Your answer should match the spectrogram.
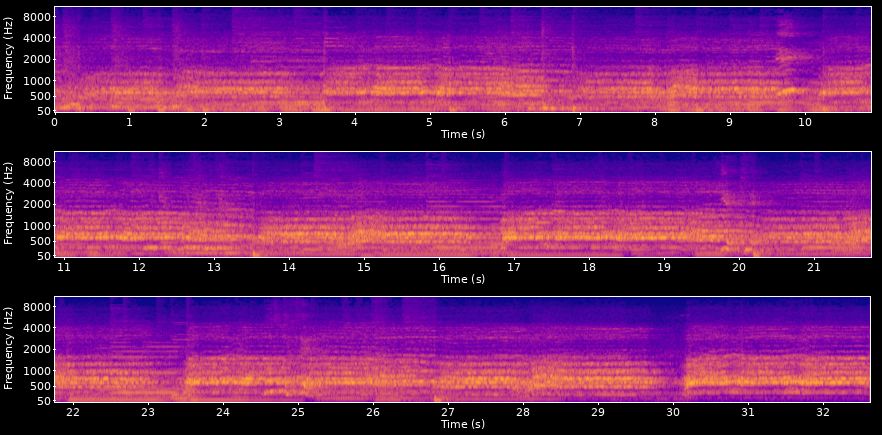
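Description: Live band with acoustic guitar and drums playing while many voices sing together in long phrases: a crowd singing along with the band.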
